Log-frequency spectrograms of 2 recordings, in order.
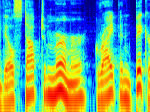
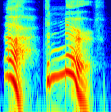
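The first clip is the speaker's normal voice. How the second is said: high, loud, slow outraged gasp of a line; indignant exclamation; 6 dB louder, much slower than usual. A narrator's reading. Blossomforth overhears a lie, exclaiming high and outraged. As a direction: drag out the outrage. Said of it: "exclaimed a feminine voice".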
